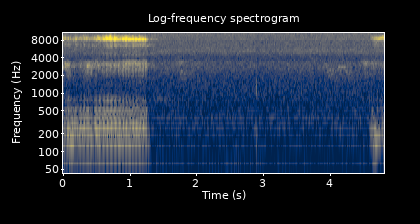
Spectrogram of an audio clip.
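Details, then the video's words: Milo, a French Bulldog, asleep in bed, giving a strong low vibrating snore at the start, a quiet pause, then the next snore beginning at the end. "Frenchie love and her snores"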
